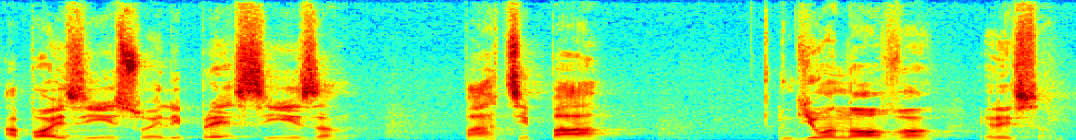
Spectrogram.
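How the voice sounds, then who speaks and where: Brazilian male pastor, hoarse, earnest sermon delivery, bright edge to the voice. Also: on the high side, moderate pace. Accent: Brazilian Portuguese. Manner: earnest, addresses the congregation directly as brothers. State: hoarse after a flu. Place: church service.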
